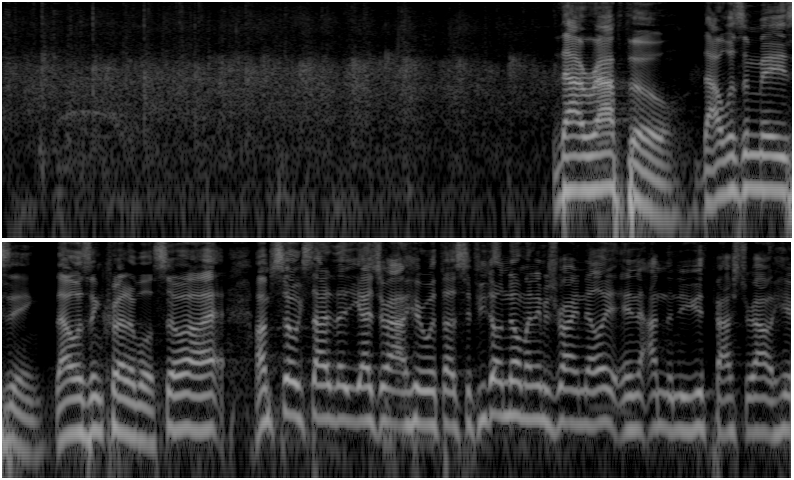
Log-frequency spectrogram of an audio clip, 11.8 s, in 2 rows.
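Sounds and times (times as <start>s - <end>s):
audience applauding a band at a youth gathering: 0.0s - 4.2s
speech: 4.2s - 11.8s.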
